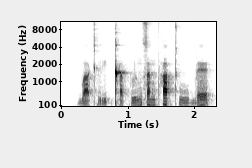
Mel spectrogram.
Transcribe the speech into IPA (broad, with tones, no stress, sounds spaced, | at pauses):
b aː˨˩ kʰ r i˨˩ t̚ kʰ a˨˩ t̚ k l ɯ˧ ŋ s a˧ n pʰ a˥˩ ʔ tʰ uː˧ b ɛː˥˩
